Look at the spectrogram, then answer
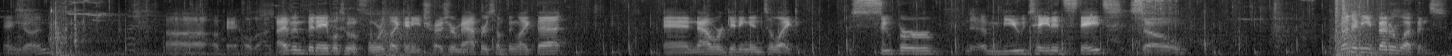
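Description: A man's voice: mid-range voice, moderate pace. A man giving casual gameplay commentary, swearing and muttering his thoughts aloud over game sound. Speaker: gamer playing and commenting on a horror game. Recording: clear game noise behind the voice. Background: video game sound.

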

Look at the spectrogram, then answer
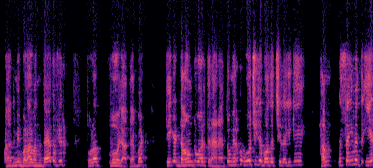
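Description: Earnest high-voiced man, lo-fi sound. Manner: earnest, grateful, mixes Hindi with English phrases. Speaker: sales manager sharing his experience. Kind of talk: heartfelt testimonial talk. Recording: dull lo-fi audio.

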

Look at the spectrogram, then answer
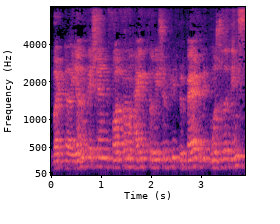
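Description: A man's voice: fairly high pitch, level tone, brisk, mellow, lo-fi sound. Man calling out trauma orders. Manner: instructive, giving step-by-step orders. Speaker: doctor demonstrating trauma assessment. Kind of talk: spoken clinical demonstration. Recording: echoey room, voice from a distance.

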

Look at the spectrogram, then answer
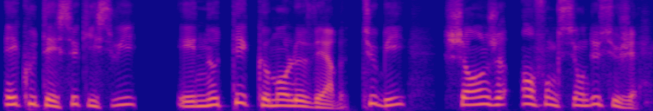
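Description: A man reading a scripted audiobook language lesson, giving slow, careful model pronunciations for the listener to repeat. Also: on the high side, lively intonation, warm tone, no echo, studio quality. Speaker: language teacher.

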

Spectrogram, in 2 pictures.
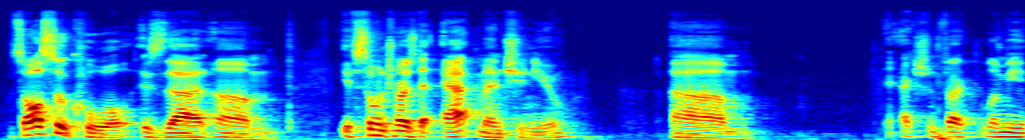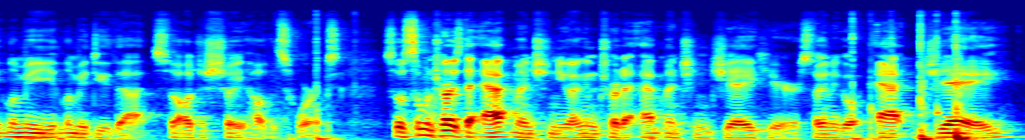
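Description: A man giving a casual, upbeat screen-share walkthrough of a software product, talking loosely with many ums and restarts. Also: fairly low pitch, fairly quick. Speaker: product presenter.

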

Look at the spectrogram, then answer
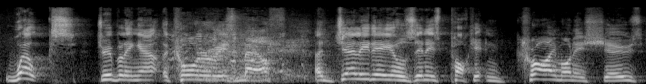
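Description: High-voiced man ranting comically. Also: a little slow, background noise. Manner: ranting, incredulous mockery. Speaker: panel show debater. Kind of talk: comic stand-up argument.

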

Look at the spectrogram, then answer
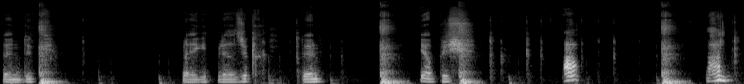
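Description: A man's voice: mid-range voice, animated, drawn-out words, pauses often. A young man casually commenting on a game as he plays, coaxing and cursing at it while talking to himself. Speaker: gaming YouTuber. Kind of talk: casual let's-play commentary.

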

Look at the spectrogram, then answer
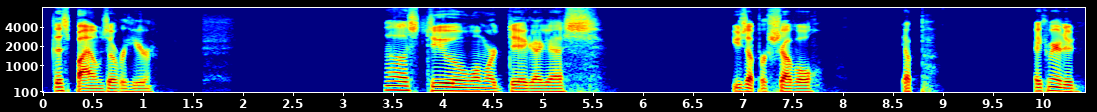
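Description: Young man, let's-play commentary, bright crisp voice, dry close sound, slow unhurried talk. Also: lowish voice, dry recording. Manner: yells and swears when startled; talks to in-game characters. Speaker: gameplay commentator.

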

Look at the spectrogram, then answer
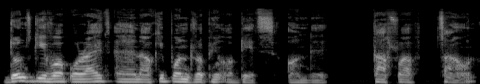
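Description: A man with a mid-range, slightly rough voice hosts a casual crypto app tutorial, speaking at a moderate pace with fairly even intonation. He thinks aloud while searching menus, trailing off and restarting, and earnestly repeats advice to his viewers. It's a screen-recorded walkthrough with his voice-over recorded on a phone.

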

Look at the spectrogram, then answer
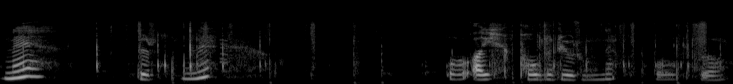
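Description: High-voiced woman chatting through a game. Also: expressive, drawn-out words, long pauses, background noise. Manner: chatty, talks to viewers, often drops to a whisper. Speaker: gaming YouTuber. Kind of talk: casual gaming commentary.

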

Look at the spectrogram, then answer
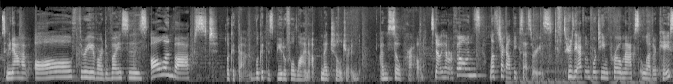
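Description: A woman hosting a casual unboxing vlog from her own studio, bubbly and excitable and gushing over what she unpacks. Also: fairly high pitch, normal speed, soft background music. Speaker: tech YouTuber host.

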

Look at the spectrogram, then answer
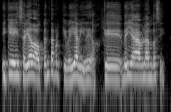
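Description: A Chilean woman in her thirties with a Chilean accent, co-hosting a podcast in casual, animated chat full of slang and laughter. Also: fairly high pitch, quick pace. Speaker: podcast co-host.

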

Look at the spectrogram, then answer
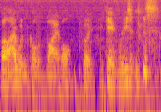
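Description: A man's voice: mid-range voice, a little slow, music in the background. Rambling man co-hosting a gaming podcast. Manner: rambling with many fillers and restarts, teasing. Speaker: podcast co-host. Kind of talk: casual chat.

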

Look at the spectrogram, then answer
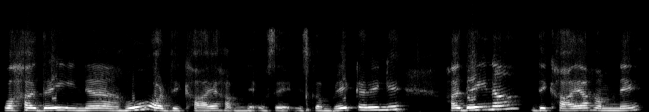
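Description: A woman a mellow, warm voice walks students through a Quran lesson word by word. She explains each root word patiently, often repeating and correcting herself mid-phrase. Her speech mixes in throughout. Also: medium pitch, takes it slowly.

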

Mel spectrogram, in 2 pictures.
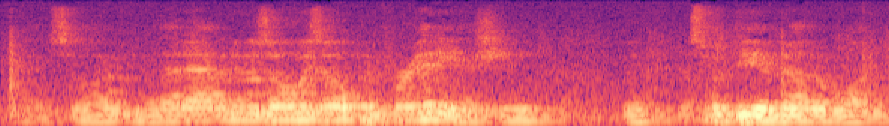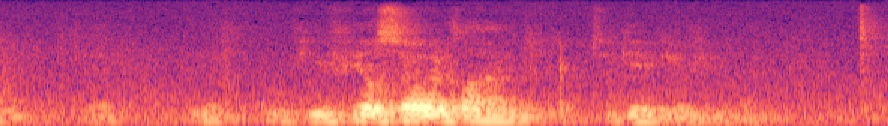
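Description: A man leading a town hall meeting as base commander, answering questions in a measured, formal, plainspoken way before a seated audience. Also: fairly high pitch, fairly even intonation, warm tone. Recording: echoey hall from far off, faint noise.

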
